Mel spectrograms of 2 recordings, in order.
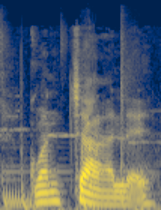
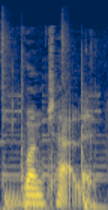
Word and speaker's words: guanciale: thanks to YouTube I looked it up it's pronounced guanciale so there you go guanciale which is a cheek lard or cheek let's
